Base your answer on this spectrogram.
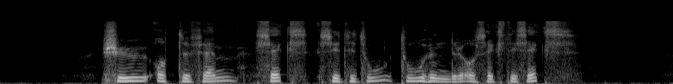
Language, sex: Norwegian, male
